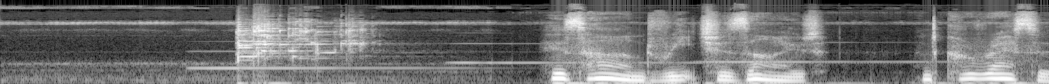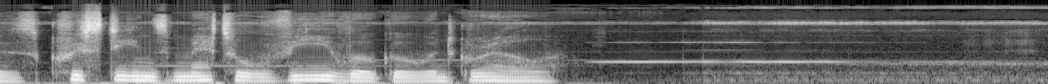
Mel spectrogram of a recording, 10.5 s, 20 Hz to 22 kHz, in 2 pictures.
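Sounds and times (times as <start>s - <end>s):
blood-soaked shard of glass dropped and striking a surface: 1.2s - 2.1s
speech: 2.8s - 8.1s.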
